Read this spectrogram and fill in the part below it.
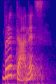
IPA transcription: б р и т а н е ц’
